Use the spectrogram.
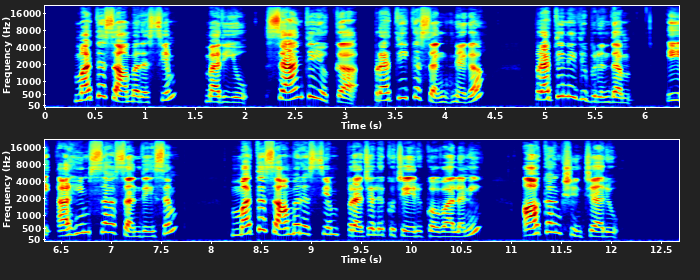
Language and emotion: Telugu, neutral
